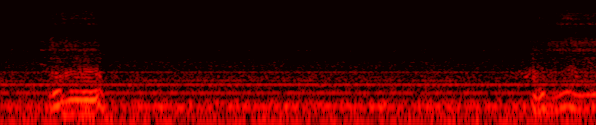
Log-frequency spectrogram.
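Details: Sleeping bulldog, snoring possibly a sign of sleep apnea; loud rattling snores, two about five seconds apart, roughly twelve breaths a minute.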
